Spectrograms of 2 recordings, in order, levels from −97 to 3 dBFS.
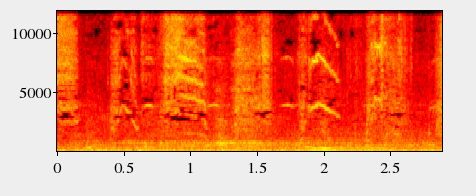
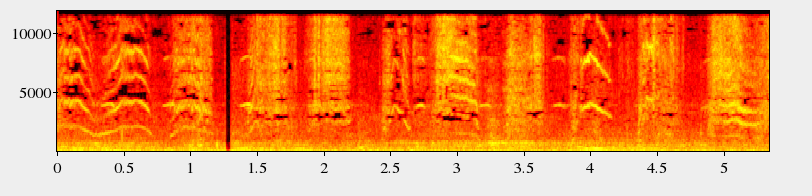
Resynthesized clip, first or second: first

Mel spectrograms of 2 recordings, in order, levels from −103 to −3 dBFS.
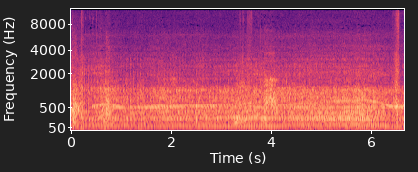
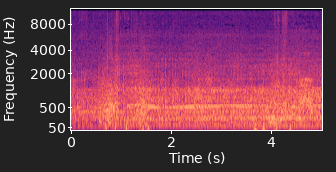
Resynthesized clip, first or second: second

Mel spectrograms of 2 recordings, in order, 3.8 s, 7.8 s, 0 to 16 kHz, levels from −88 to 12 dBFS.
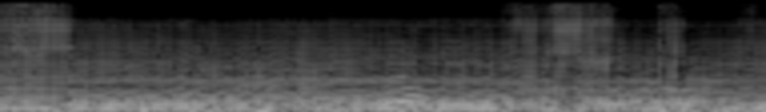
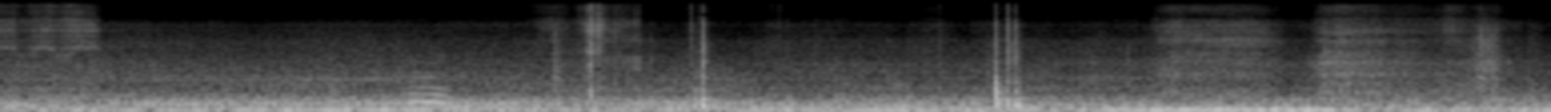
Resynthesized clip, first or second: first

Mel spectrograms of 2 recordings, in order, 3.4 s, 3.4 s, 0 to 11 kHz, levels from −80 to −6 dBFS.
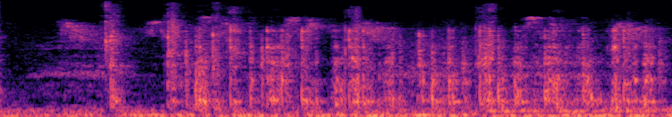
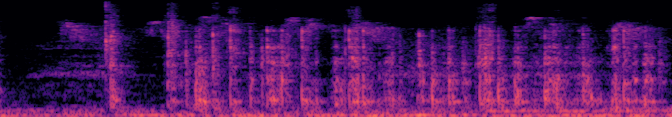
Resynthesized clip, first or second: first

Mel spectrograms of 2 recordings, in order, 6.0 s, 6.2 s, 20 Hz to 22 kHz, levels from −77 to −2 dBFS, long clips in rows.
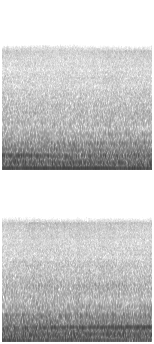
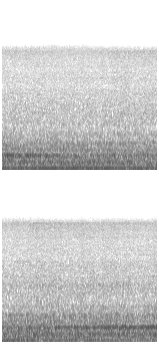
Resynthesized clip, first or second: second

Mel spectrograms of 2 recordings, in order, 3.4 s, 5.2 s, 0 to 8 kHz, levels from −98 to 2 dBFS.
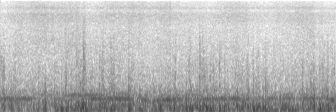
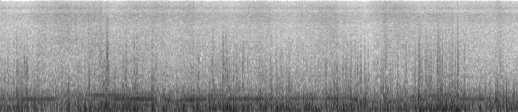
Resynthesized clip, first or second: first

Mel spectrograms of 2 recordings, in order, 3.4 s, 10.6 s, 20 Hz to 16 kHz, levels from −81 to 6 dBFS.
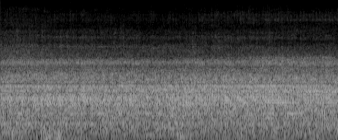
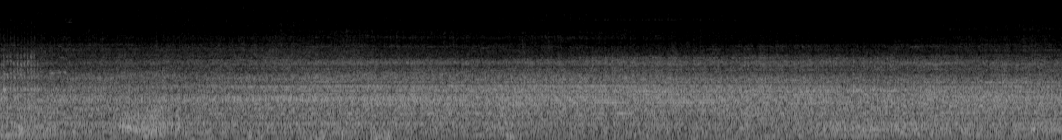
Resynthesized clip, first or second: first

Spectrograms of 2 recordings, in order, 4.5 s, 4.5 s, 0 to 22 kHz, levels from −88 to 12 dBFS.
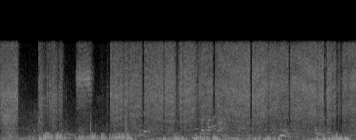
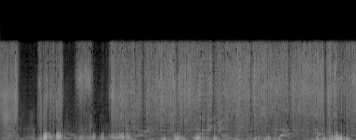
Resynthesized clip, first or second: second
